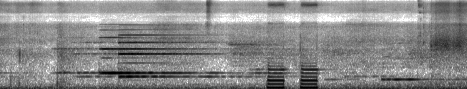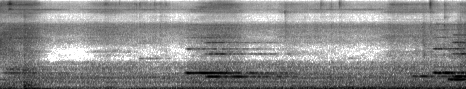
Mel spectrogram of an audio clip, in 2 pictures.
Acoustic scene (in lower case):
elevator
